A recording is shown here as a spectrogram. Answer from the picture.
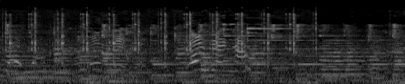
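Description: Background music with a ticking-clock sound effect laid over it, the regular ticks thinning out near the end. A child's voice rises briefly about two seconds in.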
